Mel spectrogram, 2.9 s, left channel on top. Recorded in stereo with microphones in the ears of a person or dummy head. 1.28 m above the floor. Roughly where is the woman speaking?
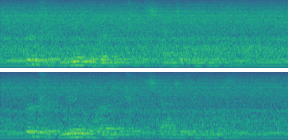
Right.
